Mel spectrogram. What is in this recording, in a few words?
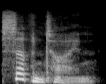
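"serpentine", British English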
